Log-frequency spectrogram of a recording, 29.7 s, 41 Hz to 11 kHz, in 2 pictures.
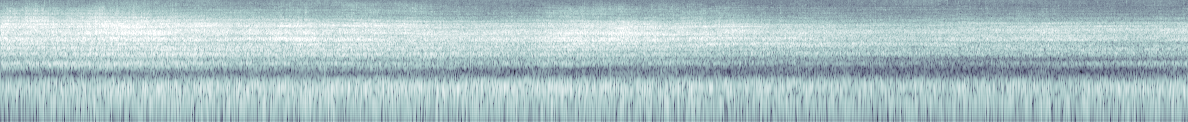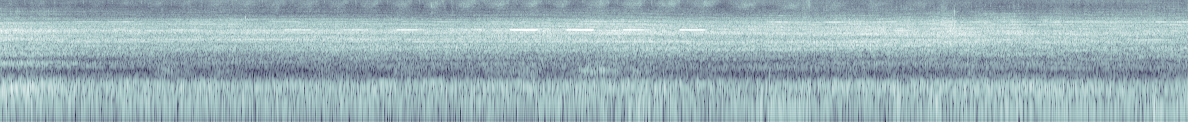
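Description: Claas Jaguar 970 forage harvester at work chopping maize, its MAN V8 engine running under load as a steady heavy drone. The sound eases off slowly over the span.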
